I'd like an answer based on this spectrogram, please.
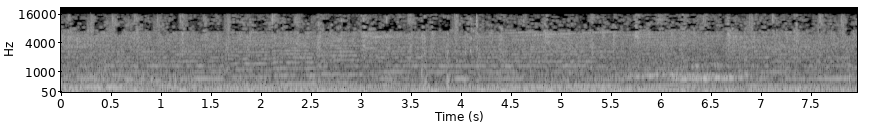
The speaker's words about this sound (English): Battle for the lead is being raged as the number 98 Ford makes an incredible late surge.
